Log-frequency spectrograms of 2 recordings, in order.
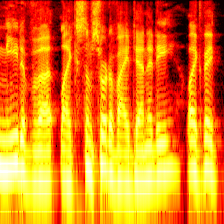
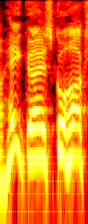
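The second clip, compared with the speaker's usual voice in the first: outgoing, vocal cheering voice, pitch lifted; 5 semitones higher than usual. Imitating the team's former quarterback cheering: imitating Russell Wilson. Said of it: "even Russell Wilson was very, like, vocal".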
